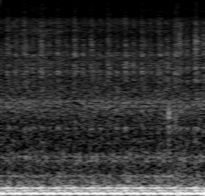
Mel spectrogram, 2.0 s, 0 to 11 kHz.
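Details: BMW 740Li V8 with cold-start vibration: low exhaust note at idle with uneven puffing beat and dropped pulses; misfire with P0300 code persisting after spark plugs replaced (wrong heat range found), coil suspected.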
